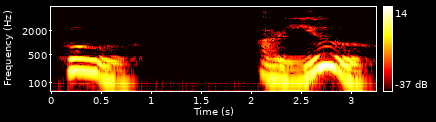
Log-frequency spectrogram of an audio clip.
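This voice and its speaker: Using a put-on character voice, a man speaks at a medium pitch with very wide pitch swings. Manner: languid, sleepy.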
